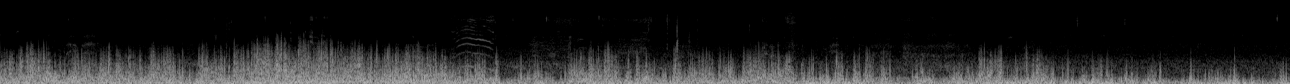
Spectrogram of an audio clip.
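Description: Wind buffeting the microphone on an open, icy riverbank, a steady low rumble with crackles through it. About four and a half seconds in, a short high whine wavers up and down.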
